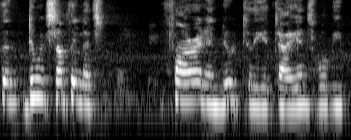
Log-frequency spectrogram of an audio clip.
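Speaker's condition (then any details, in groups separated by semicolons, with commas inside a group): No condition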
